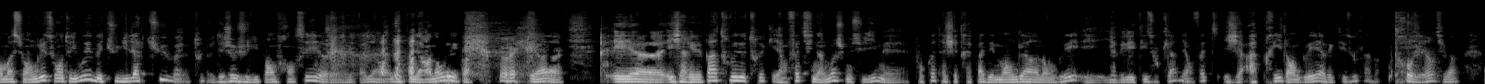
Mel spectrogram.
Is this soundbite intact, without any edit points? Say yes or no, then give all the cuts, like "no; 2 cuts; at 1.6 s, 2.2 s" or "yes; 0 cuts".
no; 1 cut; at 2.1 s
